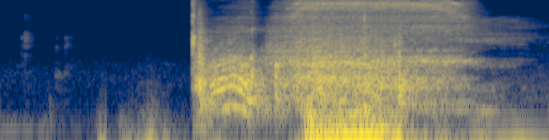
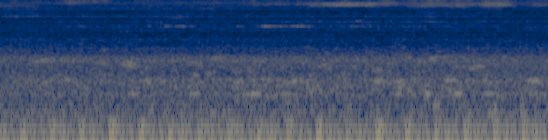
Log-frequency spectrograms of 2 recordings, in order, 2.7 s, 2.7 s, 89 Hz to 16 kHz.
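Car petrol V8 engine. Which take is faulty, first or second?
first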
